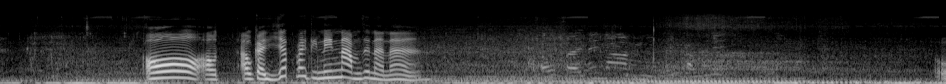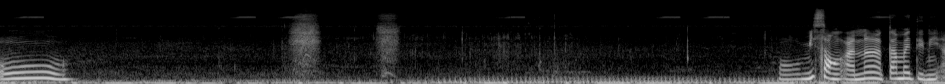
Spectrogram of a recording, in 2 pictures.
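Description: Muddy water sloshes and splashes as a person wades through it.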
